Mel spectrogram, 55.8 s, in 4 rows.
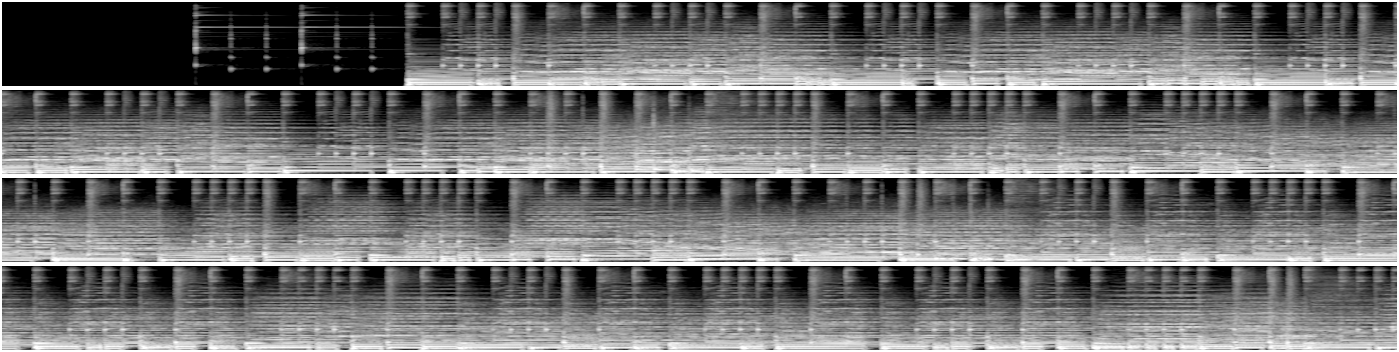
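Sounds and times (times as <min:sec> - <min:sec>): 
orchestra: 0:04.1 - 0:55.8.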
